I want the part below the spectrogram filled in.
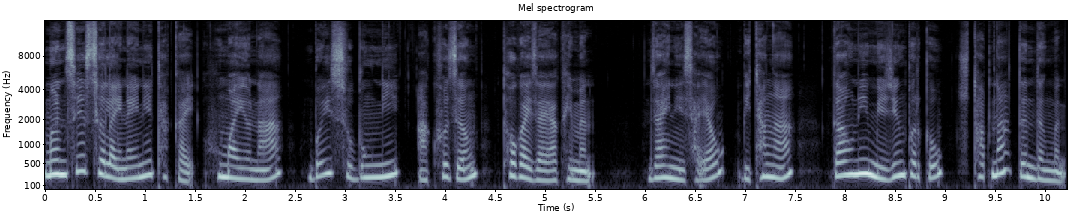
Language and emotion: Bodo, neutral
